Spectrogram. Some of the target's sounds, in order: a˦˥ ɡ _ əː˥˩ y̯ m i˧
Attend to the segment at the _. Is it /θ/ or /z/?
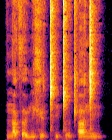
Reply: θ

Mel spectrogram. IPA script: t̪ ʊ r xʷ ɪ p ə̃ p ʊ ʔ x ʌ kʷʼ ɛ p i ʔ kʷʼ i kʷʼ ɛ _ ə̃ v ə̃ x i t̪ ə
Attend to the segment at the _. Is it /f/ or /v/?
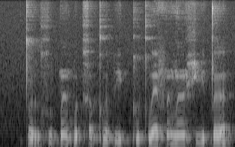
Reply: f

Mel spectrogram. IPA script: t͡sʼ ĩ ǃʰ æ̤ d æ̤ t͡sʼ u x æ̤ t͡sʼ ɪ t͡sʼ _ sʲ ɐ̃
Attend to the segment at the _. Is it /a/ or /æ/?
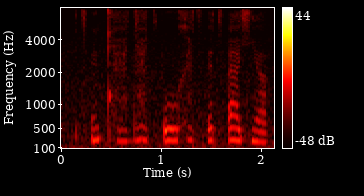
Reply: æ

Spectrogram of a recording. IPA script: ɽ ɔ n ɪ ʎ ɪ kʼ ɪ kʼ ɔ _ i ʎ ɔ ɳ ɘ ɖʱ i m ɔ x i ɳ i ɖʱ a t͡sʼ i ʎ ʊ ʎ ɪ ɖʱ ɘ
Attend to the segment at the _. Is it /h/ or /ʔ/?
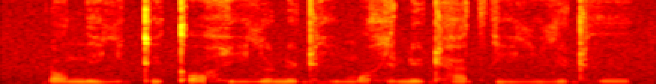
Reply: h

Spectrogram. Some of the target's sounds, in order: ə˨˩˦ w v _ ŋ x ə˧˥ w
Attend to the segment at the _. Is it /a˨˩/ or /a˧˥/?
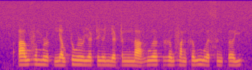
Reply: a˨˩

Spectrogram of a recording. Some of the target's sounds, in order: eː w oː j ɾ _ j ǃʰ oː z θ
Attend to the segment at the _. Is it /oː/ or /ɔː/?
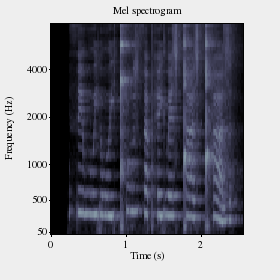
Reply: oː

